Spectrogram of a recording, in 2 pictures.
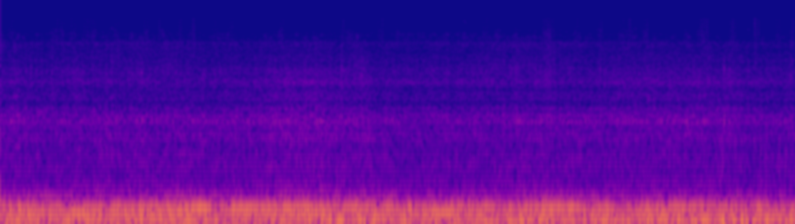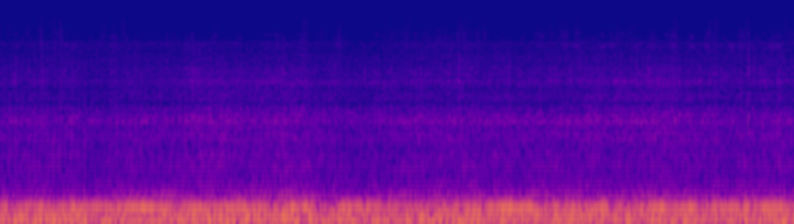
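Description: Suzuki Grand Vitara's engine idling steadily, a constant low hum with no revving.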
